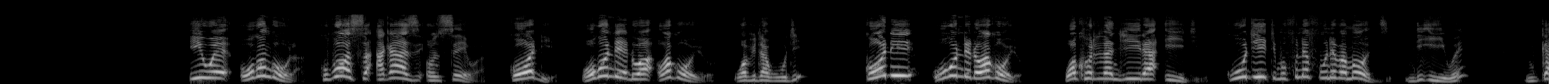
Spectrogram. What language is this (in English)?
Nyanja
